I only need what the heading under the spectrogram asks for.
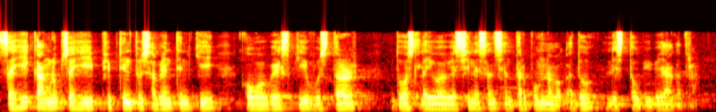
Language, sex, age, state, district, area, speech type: Manipuri, male, 30-45, Manipur, Thoubal, rural, read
